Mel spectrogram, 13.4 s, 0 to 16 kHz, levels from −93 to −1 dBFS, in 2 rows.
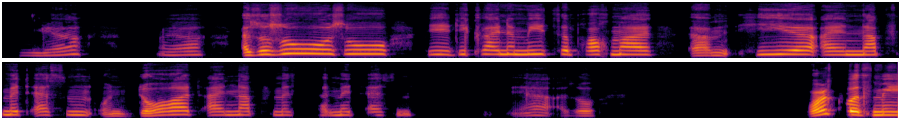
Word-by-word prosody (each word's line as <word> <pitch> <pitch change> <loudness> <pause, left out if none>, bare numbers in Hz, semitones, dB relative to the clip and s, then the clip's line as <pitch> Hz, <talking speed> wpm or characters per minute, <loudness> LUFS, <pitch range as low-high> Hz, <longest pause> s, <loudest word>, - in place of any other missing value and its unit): Ja, 195 +9 -13 0.6
ja. 215 +2 -14 0.3
Also, 205 +6 +2
so 290 +2 +3
so 275 0 0 0.3
die 245 -2 -5
die 255 +2 -7
kleine 255 0 -1
Mieze 255 0 +1
braucht 245 +1 -2
mal, 245 0 +1 0.3
ähm, 175 +2 -8
hier 255 0 0
einen 230 +1 -2
Napf 230 0 -3
mit 225 -1 -4
Essen 215 +1 -9
und 140 -1 -14
dort 235 +9 0
einen 215 +2 -7
Napf 220 0 -7
mit 210 -1 -13 0.2
mit 210 +1 -10
Essen. 205 0 -16 0.7
Ja, - - -17
also 470 0 -12 1.6
work 270 0 +8
with 220 -2 +10
me. 210 0 +3
235 Hz, 130 wpm, -25 LUFS, 210-255 Hz, 1.6 s, with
